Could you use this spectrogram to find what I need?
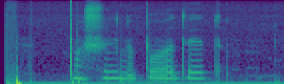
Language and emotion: Russian, sad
